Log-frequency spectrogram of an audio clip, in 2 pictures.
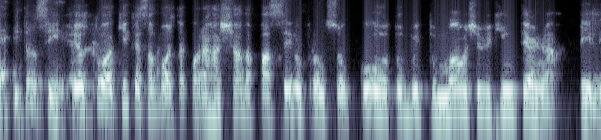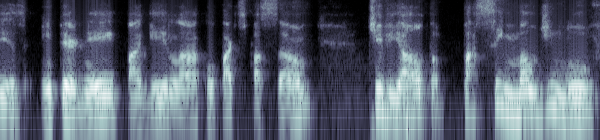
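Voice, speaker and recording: The man's voice carries vocal fry at a fairly high pitch. He talks at a moderate pace, with a dry, close sound and no echo. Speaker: insurance sales trainer. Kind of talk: live training webinar. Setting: online live stream. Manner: animated.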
